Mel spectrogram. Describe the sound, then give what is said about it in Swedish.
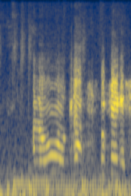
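The speaker's second phone rings with a bright, melodic ringtone, short tonal phrases repeating over a steady low hum, fairly loud and on its own without talking. “Oj, nu ringer det på min andra telefon.”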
